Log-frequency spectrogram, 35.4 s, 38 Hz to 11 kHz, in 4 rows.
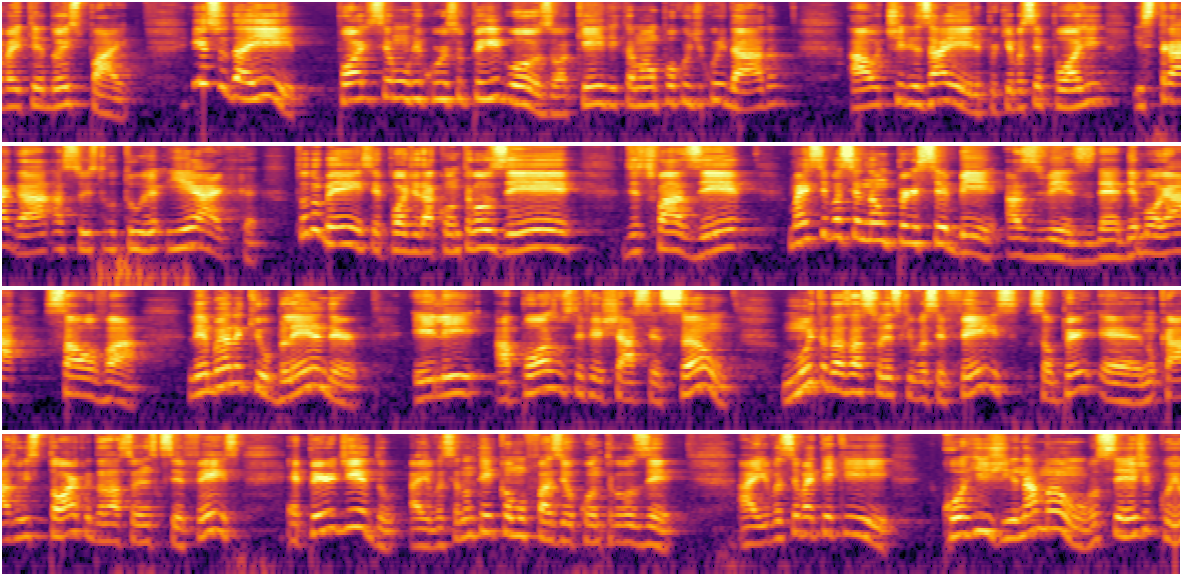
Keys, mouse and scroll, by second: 12.3 ctrl+z.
